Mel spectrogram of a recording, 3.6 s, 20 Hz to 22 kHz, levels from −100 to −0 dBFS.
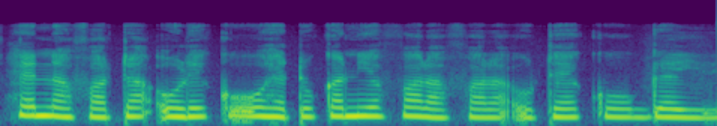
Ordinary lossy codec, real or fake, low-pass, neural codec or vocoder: none; real; 10.8 kHz; none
